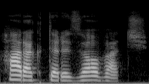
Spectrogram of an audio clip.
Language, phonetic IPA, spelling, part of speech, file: Polish, [ˌxaraktɛrɨˈzɔvat͡ɕ], charakteryzować, verb, Pl-charakteryzować.ogg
